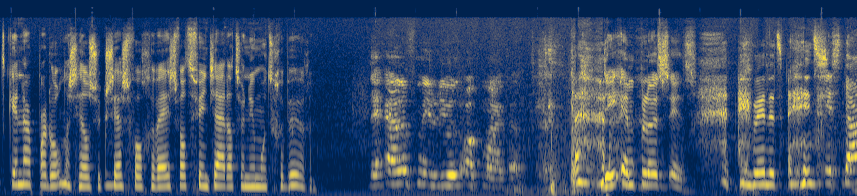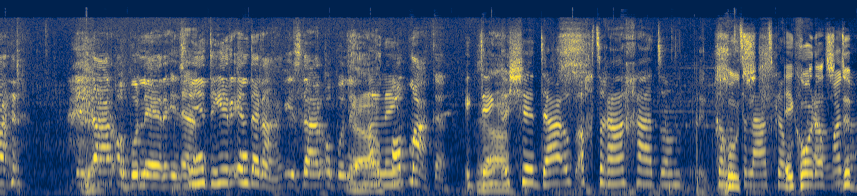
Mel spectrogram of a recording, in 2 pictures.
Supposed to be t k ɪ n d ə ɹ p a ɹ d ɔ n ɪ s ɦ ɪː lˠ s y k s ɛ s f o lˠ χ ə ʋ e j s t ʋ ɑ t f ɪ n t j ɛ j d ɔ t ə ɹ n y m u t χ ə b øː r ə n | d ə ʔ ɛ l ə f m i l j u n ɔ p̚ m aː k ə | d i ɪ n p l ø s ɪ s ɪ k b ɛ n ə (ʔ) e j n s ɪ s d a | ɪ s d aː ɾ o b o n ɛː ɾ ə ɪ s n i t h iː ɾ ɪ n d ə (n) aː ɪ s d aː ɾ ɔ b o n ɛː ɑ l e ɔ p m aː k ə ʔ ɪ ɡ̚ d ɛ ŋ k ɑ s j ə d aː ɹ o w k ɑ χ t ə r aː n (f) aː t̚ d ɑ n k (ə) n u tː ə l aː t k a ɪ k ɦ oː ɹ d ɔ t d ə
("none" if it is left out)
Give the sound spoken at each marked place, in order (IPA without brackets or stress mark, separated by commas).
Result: t, n, χ, ɑ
